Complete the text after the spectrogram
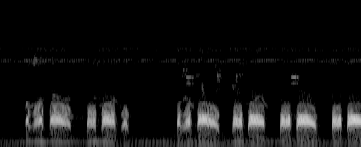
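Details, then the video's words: Zebra dove singing a long run of rapid, bubbling coos in clustered bursts with short pauses between phrases, mid-pitched and rolling, with a few faint high chirps from other birds. "Amat Terkukur- Seladang Jati suara pehhh mantap"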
